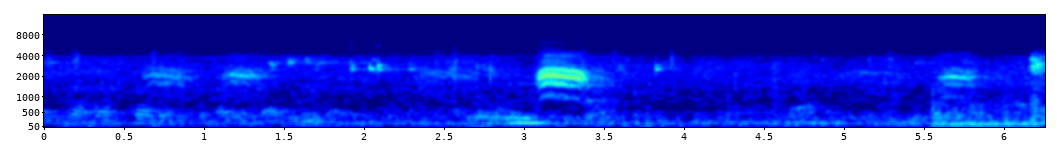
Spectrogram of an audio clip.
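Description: A single loud animal call about three seconds in, over the low background noise of a crowded goat pen, with a smaller sound near the end.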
